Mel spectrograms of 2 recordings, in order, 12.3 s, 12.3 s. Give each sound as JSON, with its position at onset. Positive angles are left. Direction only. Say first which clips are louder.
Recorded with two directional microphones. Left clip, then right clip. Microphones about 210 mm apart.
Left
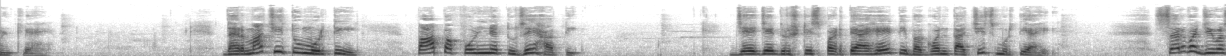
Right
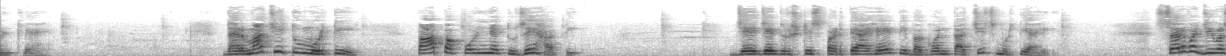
{"t": 0.0, "sound": "speech", "louder": "left 5 dB", "side_deg": 35}
{"t": 1.9, "sound": "speech", "louder": "left 5 dB", "side_deg": 35}
{"t": 7.0, "sound": "speech", "louder": "left 1 dB", "side_deg": 35}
